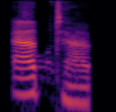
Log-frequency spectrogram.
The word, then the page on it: ABTA: Indian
